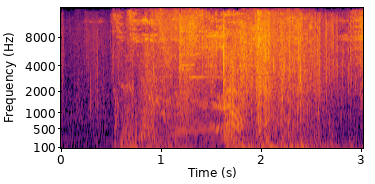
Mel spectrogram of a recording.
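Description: Objects shatter and smash in God of War Ragnarok, a loud crash of breaking debris bursting in at half a second, then a second heavy smash and scattered crumbling pieces that carry on to the end.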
